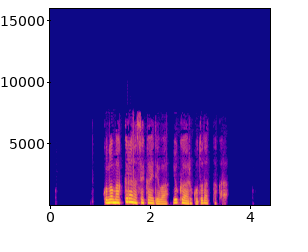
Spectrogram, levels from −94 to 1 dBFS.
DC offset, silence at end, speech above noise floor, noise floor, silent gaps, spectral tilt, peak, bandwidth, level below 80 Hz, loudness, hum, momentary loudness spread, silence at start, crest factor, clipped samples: under 0.1%; 0.9 s; over 77 dB; under -90 dBFS; none; -8 dB/octave; 0 dBFS; 7.4 kHz; -56 dBFS; -13 LUFS; none; 12 LU; 1.1 s; 14 dB; under 0.1%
